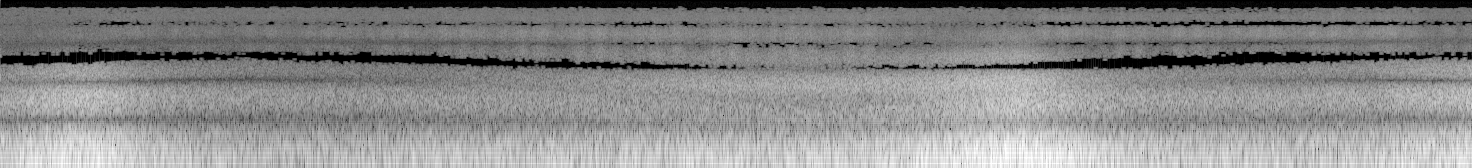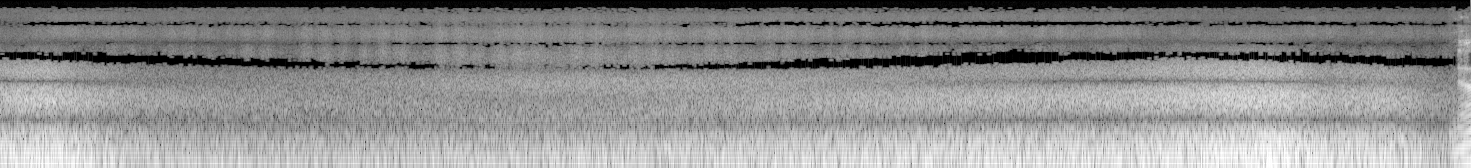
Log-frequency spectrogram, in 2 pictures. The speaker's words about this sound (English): as you listen to the sound of ocean surf, move your body into a more relaxed position.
